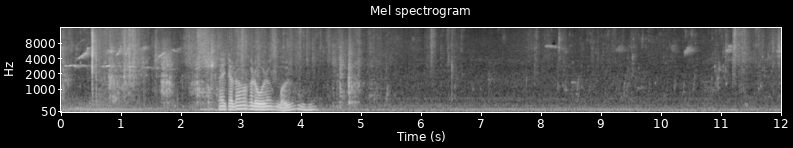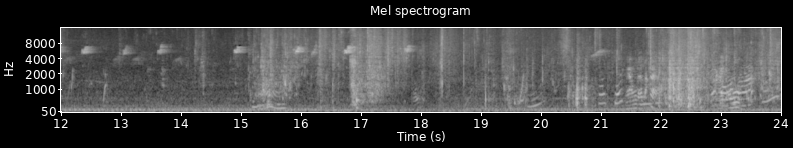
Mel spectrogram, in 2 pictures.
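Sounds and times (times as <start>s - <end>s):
small bird chirping: 0.0s - 2.2s, 9.2s - 17.0s, 20.5s - 21.6s
low steady hum: 0.0s - 24.0s.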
